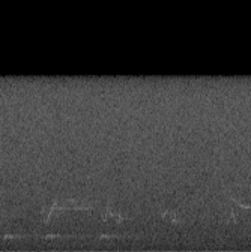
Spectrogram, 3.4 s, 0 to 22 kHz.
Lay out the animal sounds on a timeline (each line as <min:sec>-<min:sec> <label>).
0:00.0-0:01.9 American Crow (Corvus brachyrhynchos)
0:00.0-0:03.4 Red-eyed Vireo (Vireo olivaceus)
0:02.7-0:03.4 Black-throated Blue Warbler (Setophaga caerulescens)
